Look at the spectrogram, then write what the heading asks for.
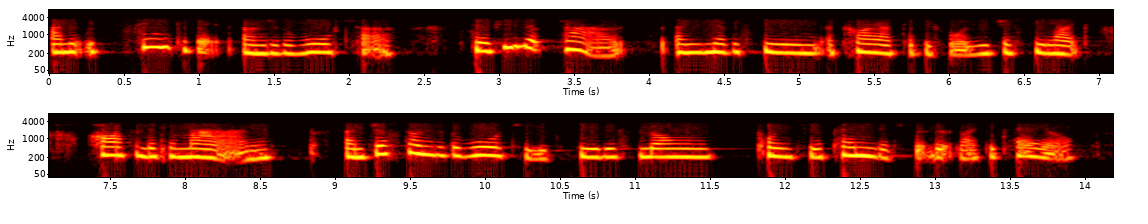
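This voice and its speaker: A woman at a fairly high pitch with a British accent. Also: ordinary pitch variation. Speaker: author, radio guest. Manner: slow, unhurried speech.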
